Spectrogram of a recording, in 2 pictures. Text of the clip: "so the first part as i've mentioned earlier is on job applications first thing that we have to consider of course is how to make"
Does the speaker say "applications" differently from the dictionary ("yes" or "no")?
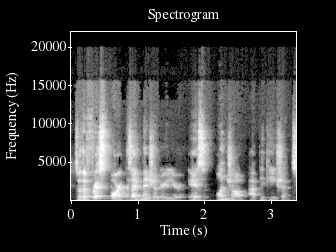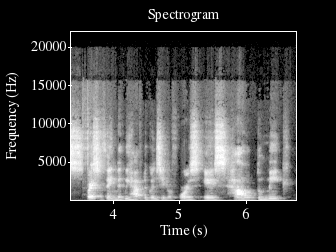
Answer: yes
